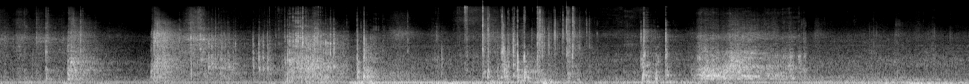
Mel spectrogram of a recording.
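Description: Interlocking plastic garage floor tiles being worked and cut with a lever-arm tile cutter: a string of sharp cracks, clicks and knocks with several short scraping bursts, over a low steady hum.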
